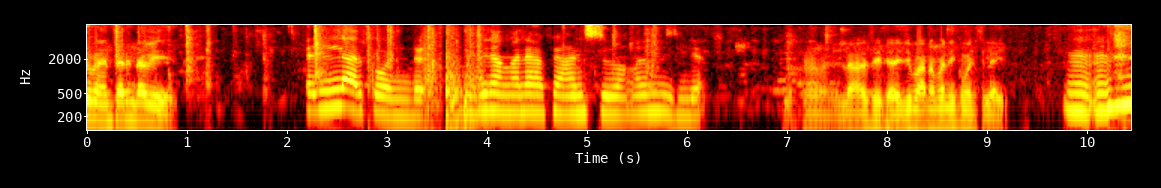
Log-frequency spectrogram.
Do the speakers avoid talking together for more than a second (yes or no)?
yes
